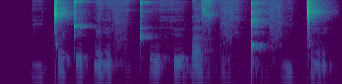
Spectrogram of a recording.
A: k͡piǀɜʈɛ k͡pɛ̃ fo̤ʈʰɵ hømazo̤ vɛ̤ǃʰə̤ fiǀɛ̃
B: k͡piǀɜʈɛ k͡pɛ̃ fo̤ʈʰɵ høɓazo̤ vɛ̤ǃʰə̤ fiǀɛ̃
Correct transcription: B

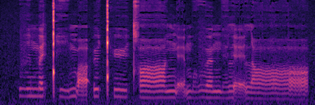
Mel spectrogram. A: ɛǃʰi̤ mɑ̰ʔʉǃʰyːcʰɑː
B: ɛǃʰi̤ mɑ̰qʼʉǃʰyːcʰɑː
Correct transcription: A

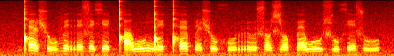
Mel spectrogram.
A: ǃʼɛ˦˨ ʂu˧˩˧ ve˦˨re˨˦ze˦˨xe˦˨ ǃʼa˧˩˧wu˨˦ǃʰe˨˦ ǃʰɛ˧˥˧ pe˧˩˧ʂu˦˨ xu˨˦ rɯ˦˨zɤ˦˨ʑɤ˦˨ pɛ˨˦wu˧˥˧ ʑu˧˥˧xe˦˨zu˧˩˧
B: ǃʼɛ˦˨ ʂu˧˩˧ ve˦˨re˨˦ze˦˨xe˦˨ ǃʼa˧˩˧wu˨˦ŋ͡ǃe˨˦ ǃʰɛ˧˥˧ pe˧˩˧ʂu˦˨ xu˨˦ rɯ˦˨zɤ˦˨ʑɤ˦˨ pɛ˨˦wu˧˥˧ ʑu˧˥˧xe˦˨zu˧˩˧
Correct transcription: B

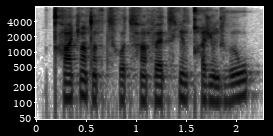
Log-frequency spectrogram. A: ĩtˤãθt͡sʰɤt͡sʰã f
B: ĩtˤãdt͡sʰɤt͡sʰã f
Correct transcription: A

